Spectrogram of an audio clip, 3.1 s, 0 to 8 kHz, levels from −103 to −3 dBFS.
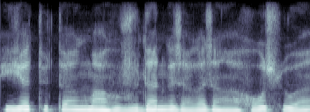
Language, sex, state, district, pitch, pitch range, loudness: Wancho, female, Arunachal Pradesh, Longding, 200 Hz, 190-210 Hz, -14 LUFS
